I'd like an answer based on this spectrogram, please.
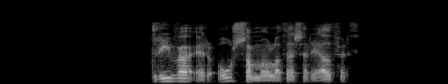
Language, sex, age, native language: Icelandic, male, 40-49, Icelandic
